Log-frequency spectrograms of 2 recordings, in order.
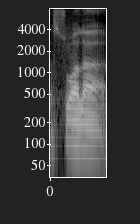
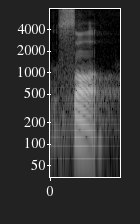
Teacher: there's difference in lightness and heaviness and it's coming from the tongue not from the lips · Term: heavy letters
